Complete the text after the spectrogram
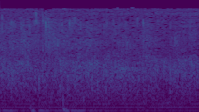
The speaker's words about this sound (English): If you are a visitor with us, I want to say welcome. We are so glad that you're here with us today. Can we give all of our guests today a hand clap of welcome?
